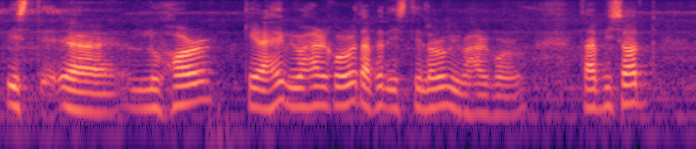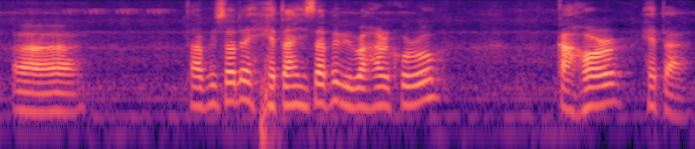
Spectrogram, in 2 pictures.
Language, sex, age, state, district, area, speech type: Assamese, male, 60+, Assam, Nagaon, rural, spontaneous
